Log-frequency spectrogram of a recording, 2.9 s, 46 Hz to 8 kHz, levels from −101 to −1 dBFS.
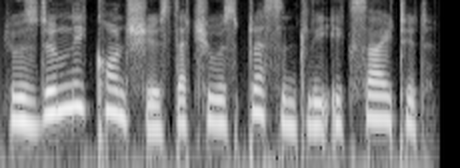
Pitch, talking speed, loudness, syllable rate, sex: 205 Hz, 190 wpm, -18 LUFS, 5.7 syllables/s, female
